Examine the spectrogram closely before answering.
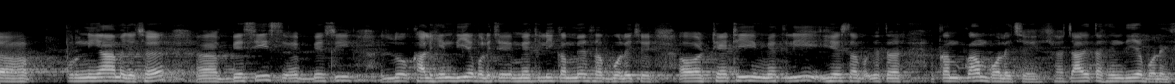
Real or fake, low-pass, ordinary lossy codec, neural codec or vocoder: real; 7.2 kHz; none; none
